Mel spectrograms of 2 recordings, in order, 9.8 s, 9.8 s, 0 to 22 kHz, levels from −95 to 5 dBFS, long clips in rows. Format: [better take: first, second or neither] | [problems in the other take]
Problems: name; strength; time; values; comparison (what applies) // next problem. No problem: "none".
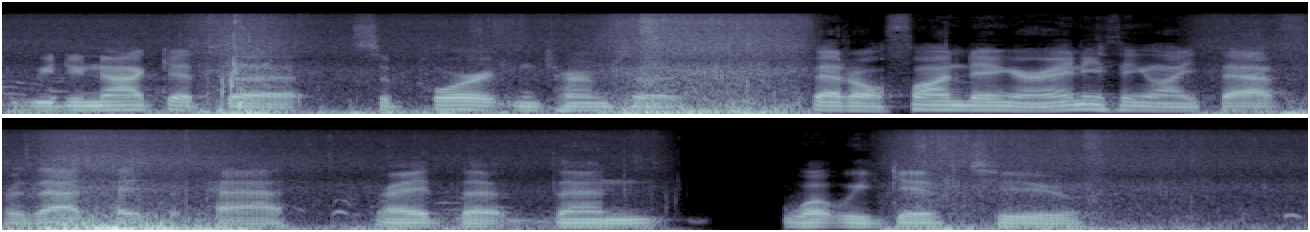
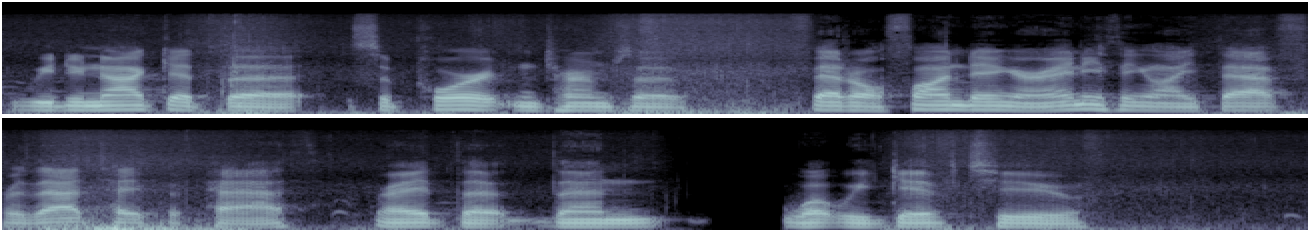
second | wind noise on the microphone; heavy; until 3 s, from 4.5 to 7.5 s and from 8 s on; 8 dB below the speech; occasional gusts in the second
